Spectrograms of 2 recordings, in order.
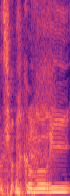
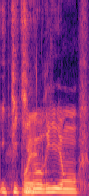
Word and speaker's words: hikikomori: Vous excuserez Lucas qui prononce pas bien hikikomori, ikikimori.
